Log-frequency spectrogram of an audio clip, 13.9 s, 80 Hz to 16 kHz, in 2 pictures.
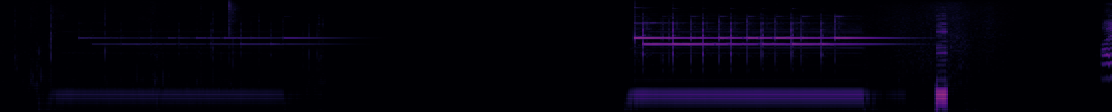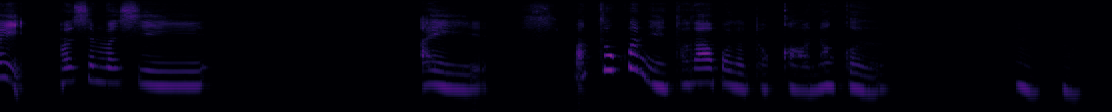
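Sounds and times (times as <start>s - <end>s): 
phone ringtone ringing: 0.2s - 2.4s, 3.9s - 6.0s
speech: 7.4s - 8.3s, 9.6s - 12.6s, 13.3s - 13.8s.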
